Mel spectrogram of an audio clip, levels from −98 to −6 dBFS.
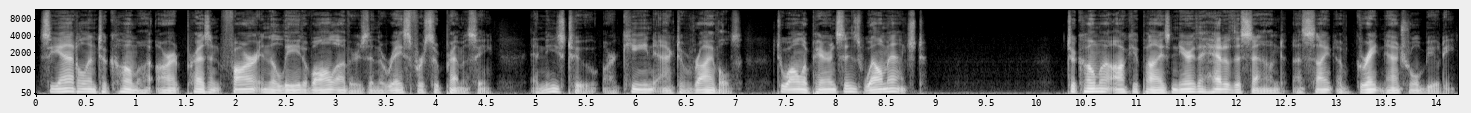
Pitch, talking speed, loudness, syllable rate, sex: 90 Hz, 185 wpm, -21 LUFS, 5.8 syllables/s, male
